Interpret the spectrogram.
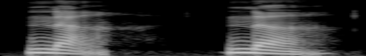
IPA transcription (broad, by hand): -nə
